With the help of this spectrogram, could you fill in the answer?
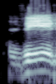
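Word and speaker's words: read: দিচ্ছি কি হবে রিতা রেড হবে রেড রেড কেন উচ্চারণ করছি আমি আগেরদিনই বলেছিলাম রিড রেড রেড বানান একই উচ্চারণ আলাদা এটা ছিল এটা লিখছি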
